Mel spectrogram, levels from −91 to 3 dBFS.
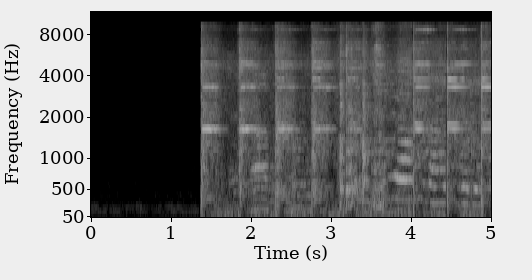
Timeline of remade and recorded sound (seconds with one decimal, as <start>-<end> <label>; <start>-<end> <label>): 0.0-1.5 recorded; 1.5-4.0 remade; 4.0-5.0 recorded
